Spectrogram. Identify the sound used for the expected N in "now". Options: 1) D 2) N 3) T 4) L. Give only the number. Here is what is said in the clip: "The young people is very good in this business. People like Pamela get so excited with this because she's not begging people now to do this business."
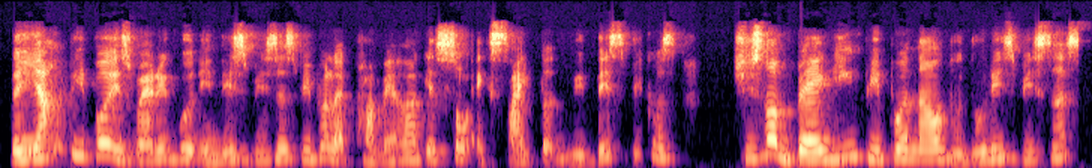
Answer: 2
